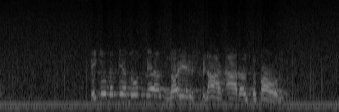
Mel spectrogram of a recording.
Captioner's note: speaking German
